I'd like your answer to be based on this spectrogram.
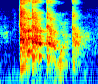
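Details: Young boy with a cough, after drinking a health tonic for it, gives a short run of about four harsh coughs in quick succession.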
